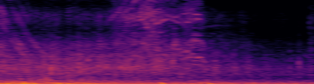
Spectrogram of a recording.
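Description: Confringo blasting spell exploding in Hogwarts Legacy, a short loud booming burst with a rushing, crackling tail that rumbles steadily for under two seconds, near and without speech.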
